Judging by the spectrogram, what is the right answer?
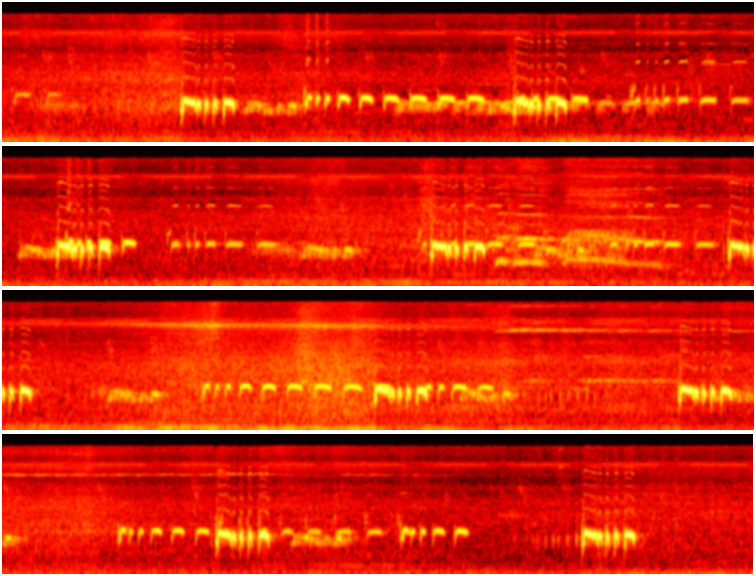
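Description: Zebra dove (perkutut) singing its cooing song: runs of quick staccato notes and louder clusters of coos, repeated every few seconds. A low rumble swells in the background about midway.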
